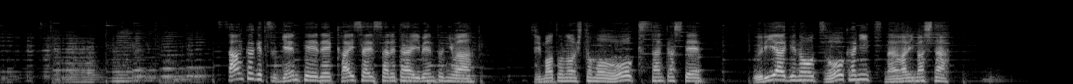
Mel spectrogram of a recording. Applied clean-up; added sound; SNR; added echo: neural mask model RNNoise.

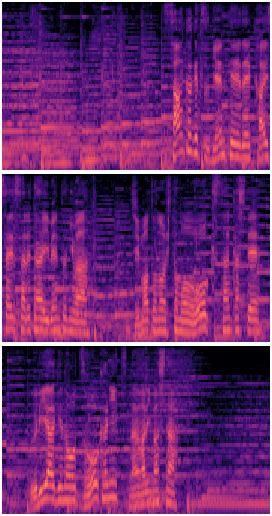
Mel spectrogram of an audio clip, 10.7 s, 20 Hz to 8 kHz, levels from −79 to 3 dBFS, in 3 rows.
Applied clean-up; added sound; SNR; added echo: none; none; none; none.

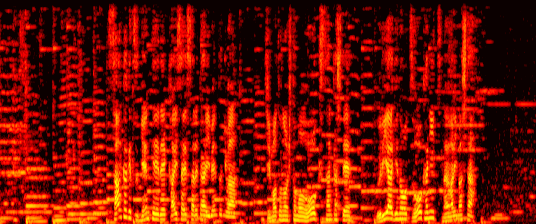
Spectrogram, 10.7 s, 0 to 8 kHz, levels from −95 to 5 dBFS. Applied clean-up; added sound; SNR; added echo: classical method Wiener filter.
